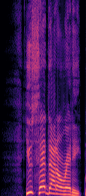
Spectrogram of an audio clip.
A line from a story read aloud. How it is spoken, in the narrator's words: Marlon shouted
